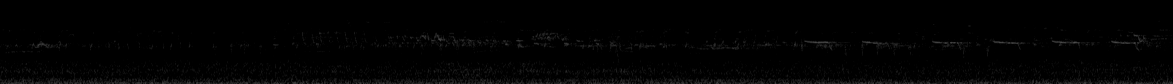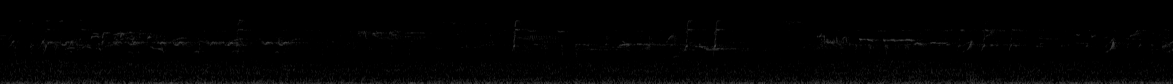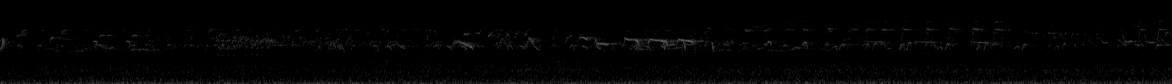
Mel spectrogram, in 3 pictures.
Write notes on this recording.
This recording was made using a Zoom H4N. The recorder was positioned on the path at the top of the valley of one of the core rewilding sites of Devon Wildland. This recording is part of a series of recordings that will be taken across the landscape, Devon Wildland, to highlight the soundscape that wildlife experience and highlight any potential soundscape barriers that may effect connectivity for wildlife.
